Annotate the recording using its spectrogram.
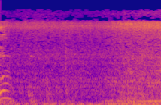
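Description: Volkswagen Kombi engine idling, heard from inside the cab as a steady low hum, with a slightly higher steady drone joining about one and a half seconds in.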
